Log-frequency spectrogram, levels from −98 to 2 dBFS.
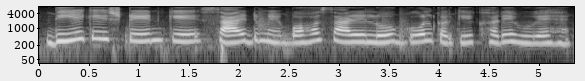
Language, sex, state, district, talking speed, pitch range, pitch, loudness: Hindi, female, West Bengal, Alipurduar, 155 wpm, 260-305 Hz, 280 Hz, -19 LUFS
